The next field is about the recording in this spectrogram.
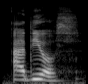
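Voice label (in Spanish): "adios", Spanish, female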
